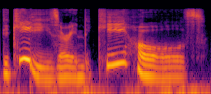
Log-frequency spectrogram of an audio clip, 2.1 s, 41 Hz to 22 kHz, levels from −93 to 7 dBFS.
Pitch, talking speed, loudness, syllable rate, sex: 185 Hz, 170 wpm, -17 LUFS, 4.4 syllables/s, male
